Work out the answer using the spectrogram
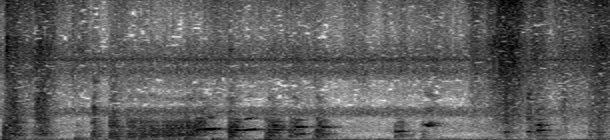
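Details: Backyard chickens: dense chattering clucks with a few short, higher whining notes, then sparser soft clucks over low ambient rumble.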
